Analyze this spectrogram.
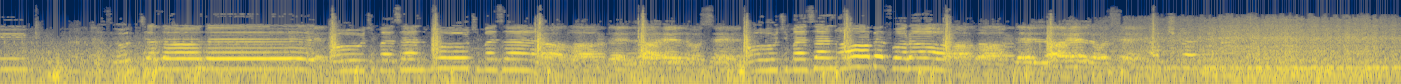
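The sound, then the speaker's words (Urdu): Steady low rumble of a night train running, with a mournful chanted lament sung over it throughout. The rolling noise stays continuous beneath the voice. “شہید کی یاد میں نوحہ لے میں پڑھا جا رہا ہے، جو رات کے اندھیرے میں نائٹ ٹرین کی چلنے کی آواز سے ہم آہنگ ہے۔”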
